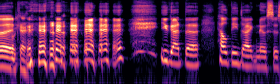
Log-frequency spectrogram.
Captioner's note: laughing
